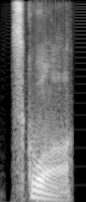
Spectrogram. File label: "squaw", British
